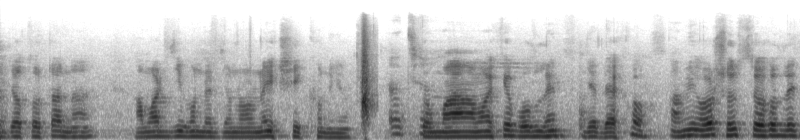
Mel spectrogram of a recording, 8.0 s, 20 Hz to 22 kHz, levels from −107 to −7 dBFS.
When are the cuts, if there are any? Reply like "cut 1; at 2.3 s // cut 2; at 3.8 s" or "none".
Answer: cut 1; at 3.8 s // cut 2; at 5.7 s // cut 3; at 6.6 s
